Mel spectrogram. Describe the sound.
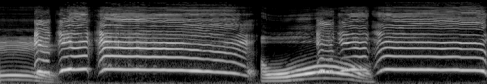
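A person loudly imitates a male rooster's crow in an animal-sound guessing game for children, drawing out long, strained vocal cries in a few rising and falling bursts.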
